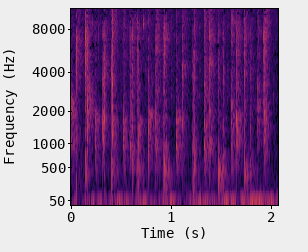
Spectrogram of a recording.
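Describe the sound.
Brisk clapping comes from a small group during a school drama club introduction. Distinct individual claps land in a quick, slightly uneven patter, loud and close together, with no voices over them.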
